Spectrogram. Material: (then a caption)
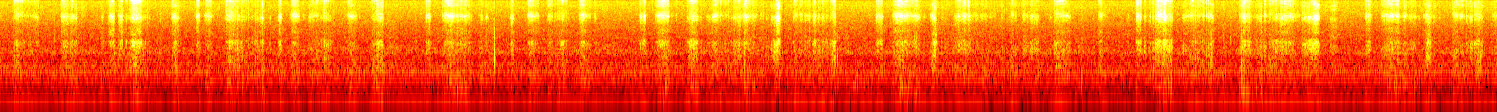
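Paper. A silver steel fountain pen nib scratches across a lined white page of a spiral notebook, writing brown ink strokes. Quiet, bright, papery scratching comes in short bursts and strokes over a steady low hum throughout.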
